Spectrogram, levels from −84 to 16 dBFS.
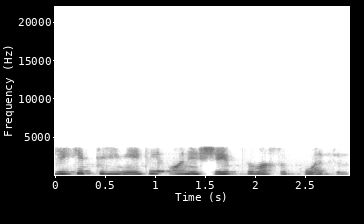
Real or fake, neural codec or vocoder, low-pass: fake; codec, 16 kHz, 1 kbps, X-Codec, HuBERT features, trained on general audio; 3.6 kHz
